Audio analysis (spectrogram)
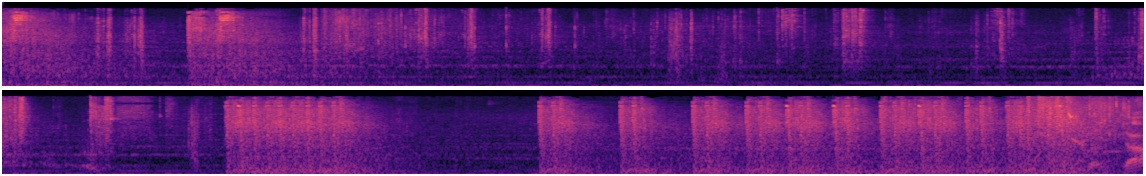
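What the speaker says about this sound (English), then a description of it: "It's an assault rifle." Assault rifle fire in the video game Halo CE rattles in rapid, sustained automatic bursts over a low droning game hum, growing louder and denser in the second half.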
